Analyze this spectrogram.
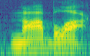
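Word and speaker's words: Knoblock: It is pronounced like a door, a knob and a lock. Knob lock.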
